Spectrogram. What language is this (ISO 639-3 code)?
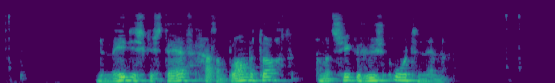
fry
